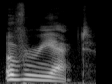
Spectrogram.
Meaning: To react too much or too intensely
- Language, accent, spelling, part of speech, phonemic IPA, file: English, US, overreact, verb, /ˌoʊ.vəɹ.ɹiˈækt/, En-us-overreact.ogg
